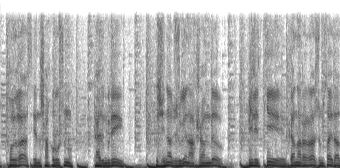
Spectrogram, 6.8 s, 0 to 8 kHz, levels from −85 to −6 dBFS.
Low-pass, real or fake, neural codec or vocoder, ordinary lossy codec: 7.2 kHz; real; none; none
